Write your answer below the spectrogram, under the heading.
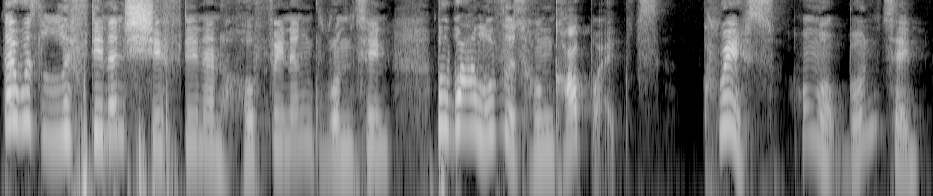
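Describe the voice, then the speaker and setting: A woman storyteller narrates a rhyming children's tale. Her voice is high and very animated, and she takes her time with expressive, dramatic phrasing. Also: measured pace.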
